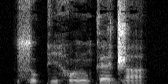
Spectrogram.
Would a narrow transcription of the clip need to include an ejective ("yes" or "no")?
no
